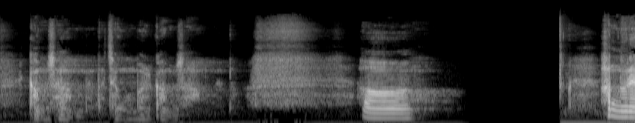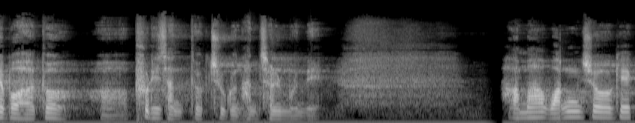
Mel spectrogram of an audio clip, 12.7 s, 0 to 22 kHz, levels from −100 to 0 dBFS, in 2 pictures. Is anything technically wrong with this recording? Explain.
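No, nothing technically wrong stood out on listening to this audio.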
